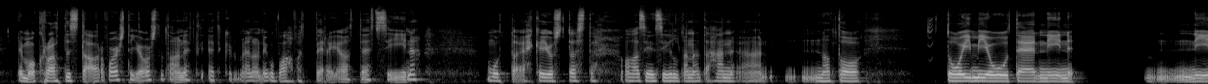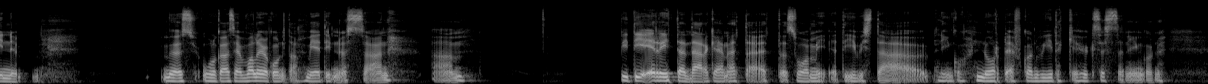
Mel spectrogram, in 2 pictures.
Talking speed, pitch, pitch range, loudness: 95 wpm, 155 Hz, 145-165 Hz, -27 LUFS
